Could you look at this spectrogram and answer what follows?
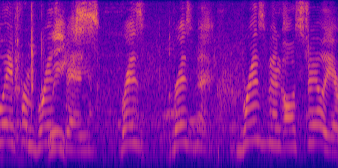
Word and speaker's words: Brisbane: come all the way from Brisbane bris brisban bris been Australia right that's even the correct pronunciation I said it it's right and what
